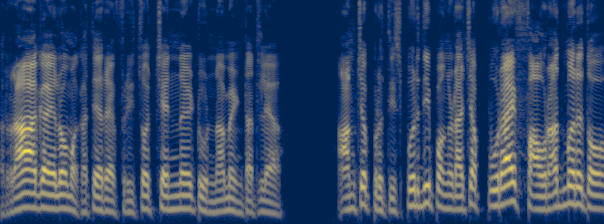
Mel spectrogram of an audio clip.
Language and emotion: Goan Konkani, angry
